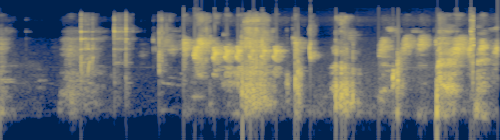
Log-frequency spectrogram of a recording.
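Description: Someone eating noodles from a bowl: noisy slurping bursts with a few sharp clinks of a spoon against the bowl.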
